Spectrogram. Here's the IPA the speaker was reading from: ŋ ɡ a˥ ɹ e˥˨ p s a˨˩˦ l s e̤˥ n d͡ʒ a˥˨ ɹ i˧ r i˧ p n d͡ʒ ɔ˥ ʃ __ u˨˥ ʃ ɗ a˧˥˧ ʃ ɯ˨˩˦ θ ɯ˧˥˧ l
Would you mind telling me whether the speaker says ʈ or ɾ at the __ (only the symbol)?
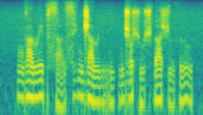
ɾ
